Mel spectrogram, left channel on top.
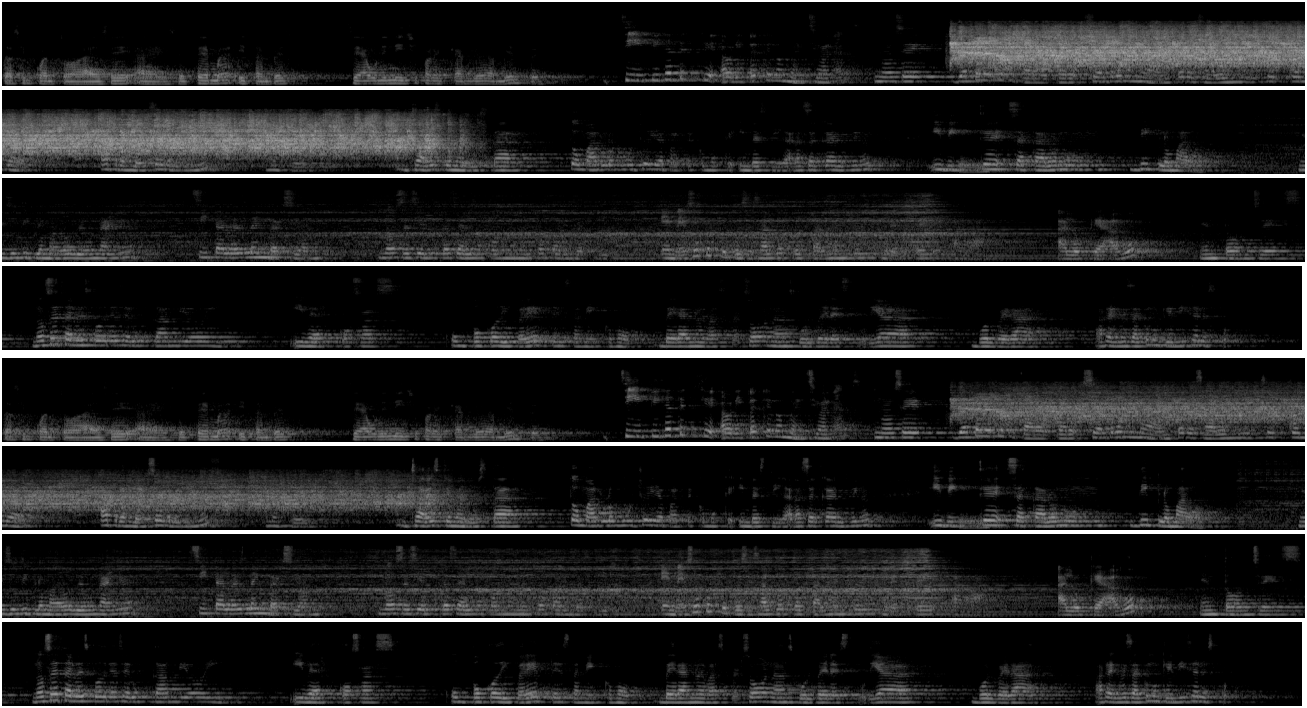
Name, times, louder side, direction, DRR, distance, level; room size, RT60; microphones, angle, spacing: voice 1, 0.0-2.9 3.5-5.4 22.6-22.9, equal, 10° left, 5 dB, 0.6 m, -42 dB
voice 2, 6.2-13.3 14.0-15.2 15.7-16.2 17.0-18.3 18.7-25.1 26.0-27.4 28.0-29.3 29.8-32.2 32.6-36.0 36.6-37.5 38.0-38.9 39.4-41.5 42.0-43.0 43.6-48.3 48.8-49.5 50.0-51.3, right 2 dB, 30° right, 6 dB, 0.8 m, -41 dB
sound 1, 9.5-17.8, left 10 dB, 80° left, 0.4 m, -27 dB
sound 2, 25.4-40.9 41.4-41.7 42.9-43.0, right 5 dB, 50° right, 1.2 m, -46 dB
25.0 x 18.0 x 3.1 m, 2.4 s
head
